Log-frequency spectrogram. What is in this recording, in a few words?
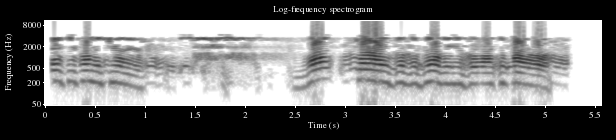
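Incident Tactical, scanner audio recording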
